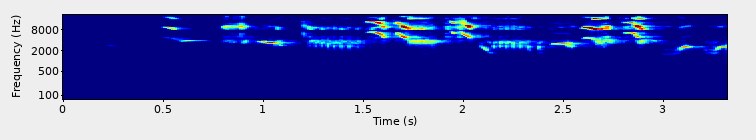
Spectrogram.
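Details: A White-throated robin, Irania gutturalis, singing a lively, jumbled phrase: a thin opening whistle, then fast chattering, squeaky and warbled notes running together, dropping slightly toward the end.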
